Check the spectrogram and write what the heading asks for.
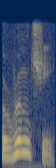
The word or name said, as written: Urumchi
